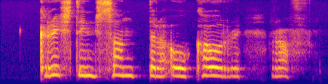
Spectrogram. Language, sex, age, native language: Icelandic, female, 8, Icelandic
